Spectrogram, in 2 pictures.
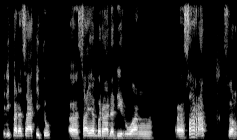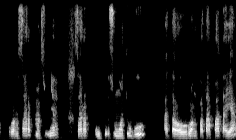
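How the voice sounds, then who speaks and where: A man in his fifties giving a personal testimony in a halting, conversational way, with many pauses and fillers. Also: mid-range voice, level tone, a little mellow, no echo, low-quality recording. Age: 50s. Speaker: testimony speaker.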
